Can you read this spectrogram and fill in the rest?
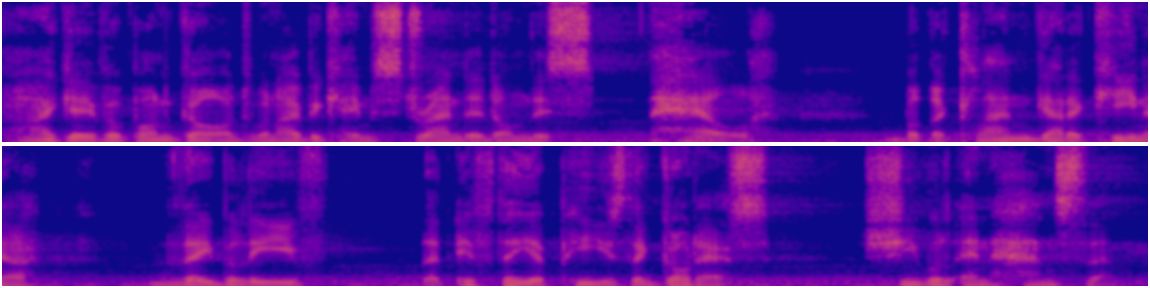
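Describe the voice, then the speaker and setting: A man's voice: low-pitched, slow, a little hiss or hum. A man playing a weary, pessimistic stranded engineer in an audio drama, talking in a grave way. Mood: bitter. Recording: long hollow reverb.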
